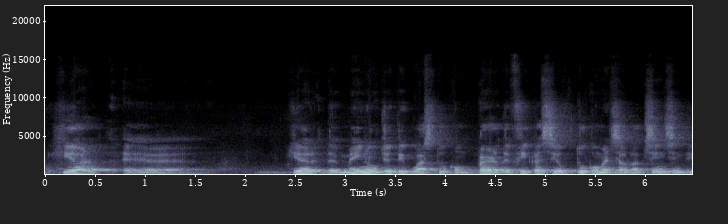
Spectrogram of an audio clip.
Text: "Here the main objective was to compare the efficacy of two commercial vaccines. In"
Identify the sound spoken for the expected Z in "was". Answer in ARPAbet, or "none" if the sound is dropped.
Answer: S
